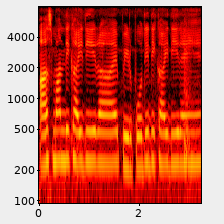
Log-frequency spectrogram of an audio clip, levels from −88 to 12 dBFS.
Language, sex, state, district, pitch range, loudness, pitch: Hindi, female, Bihar, Darbhanga, 230-240 Hz, -26 LUFS, 235 Hz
